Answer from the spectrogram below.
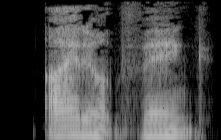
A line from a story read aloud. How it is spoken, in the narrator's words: she said dreamily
